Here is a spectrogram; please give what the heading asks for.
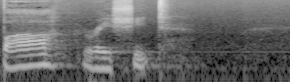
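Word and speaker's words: בְּרֵאשִׁית: like a capital T and it would be pronounced ba re sheet let's call in Hebrew the definite article just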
